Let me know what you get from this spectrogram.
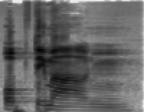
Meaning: optimal
- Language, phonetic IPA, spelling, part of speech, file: Czech, [ˈoptɪmaːlɲiː], optimální, adjective, Cs-optimální.ogg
